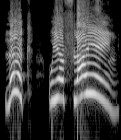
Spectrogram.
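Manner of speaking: high, loud joyful shout; happy shout. Acted. Mother and child running downhill, loud happy shout. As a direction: shout it together, slow and gleeful. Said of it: "shout Mommy and May happily".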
